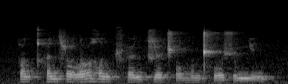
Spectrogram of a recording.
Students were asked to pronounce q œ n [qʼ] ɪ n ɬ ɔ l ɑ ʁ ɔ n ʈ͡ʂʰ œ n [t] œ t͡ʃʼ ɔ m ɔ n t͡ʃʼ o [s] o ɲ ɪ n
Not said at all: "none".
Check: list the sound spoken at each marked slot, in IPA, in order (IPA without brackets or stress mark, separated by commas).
qʰ, t͡ɕ, ʃ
